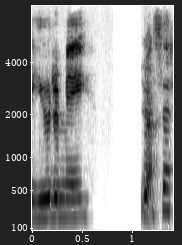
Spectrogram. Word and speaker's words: Udemy: But he has a great online course for ebooks on, am I saying it correctly when I say Udemy?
